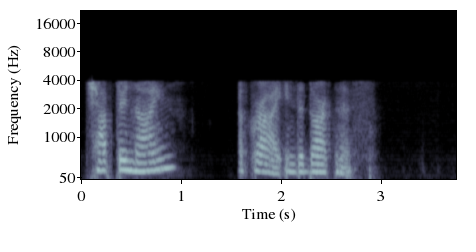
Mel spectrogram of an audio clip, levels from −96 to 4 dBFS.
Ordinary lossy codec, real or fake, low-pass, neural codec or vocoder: AAC, 16 kbps; fake; 7.2 kHz; vocoder, 24 kHz, 100 mel bands, Vocos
